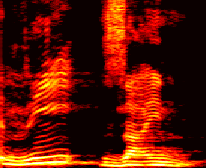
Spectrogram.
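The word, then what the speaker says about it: resign: okay in same way रिजाइन ji silent है यहां पर रिजाइन okay फॉरेन एफ ओ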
